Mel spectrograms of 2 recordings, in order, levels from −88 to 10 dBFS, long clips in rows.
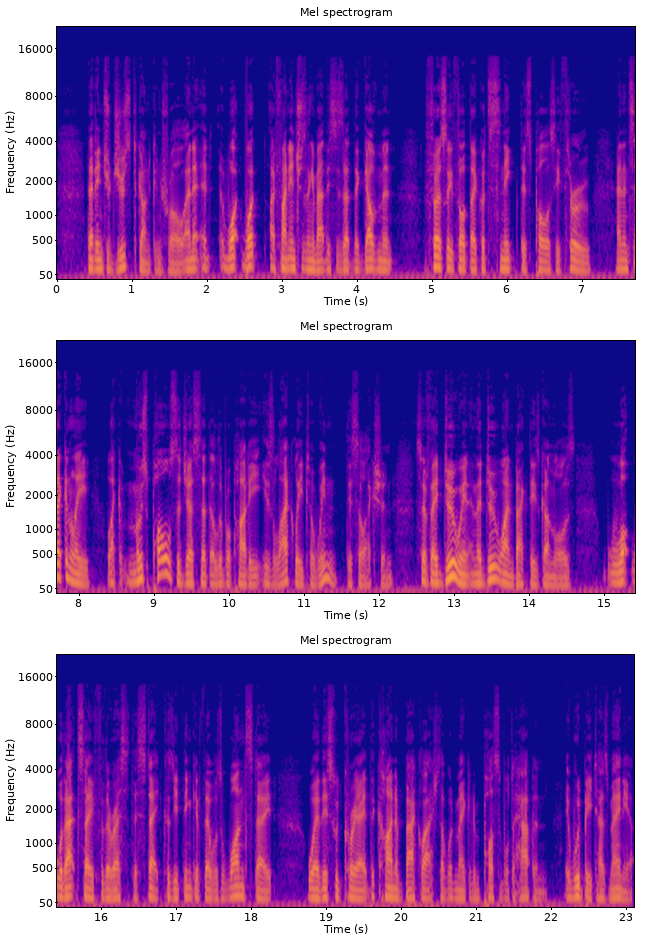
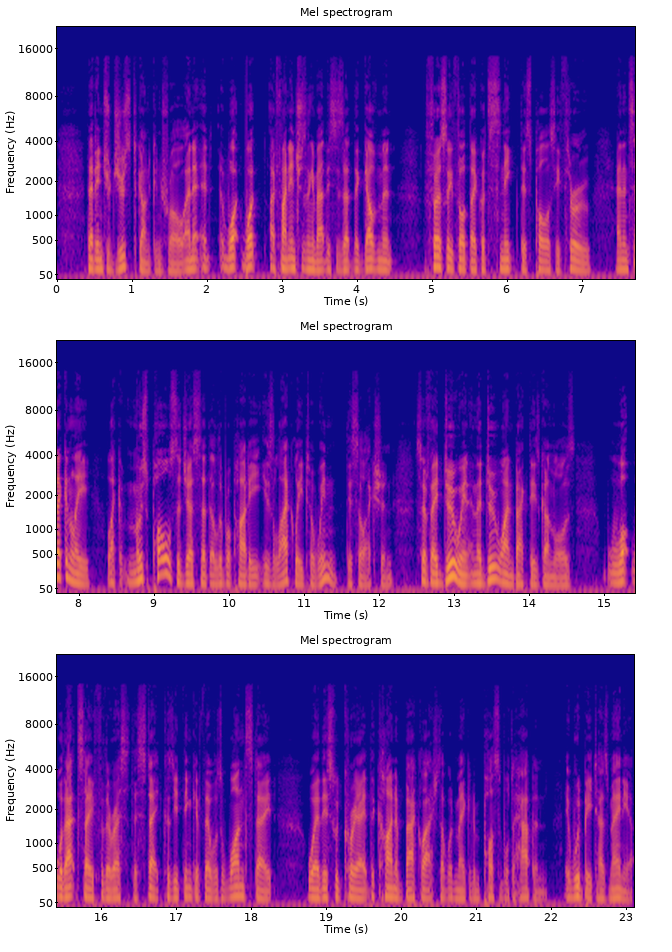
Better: neither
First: none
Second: none

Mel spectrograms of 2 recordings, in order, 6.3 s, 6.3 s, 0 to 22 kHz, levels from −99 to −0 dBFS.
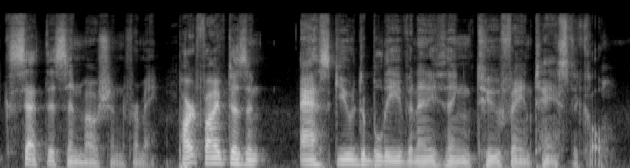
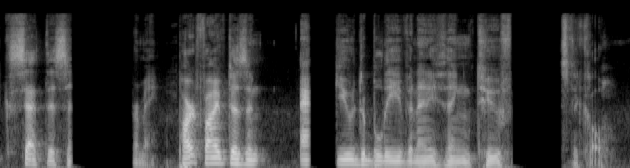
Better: first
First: none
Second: audio cutting out; at 0.5 s for 0.5 s, at 3 s and at 5 s

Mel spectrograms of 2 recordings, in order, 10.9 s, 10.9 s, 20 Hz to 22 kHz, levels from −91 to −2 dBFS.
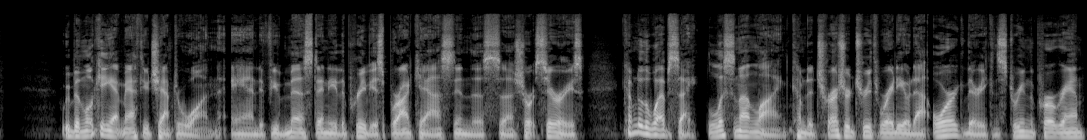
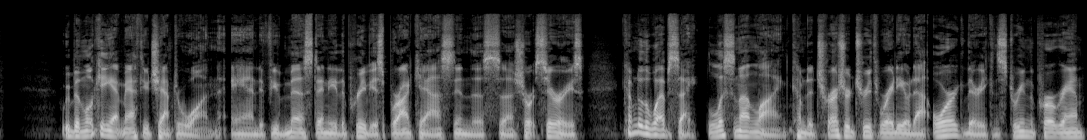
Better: neither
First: none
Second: none

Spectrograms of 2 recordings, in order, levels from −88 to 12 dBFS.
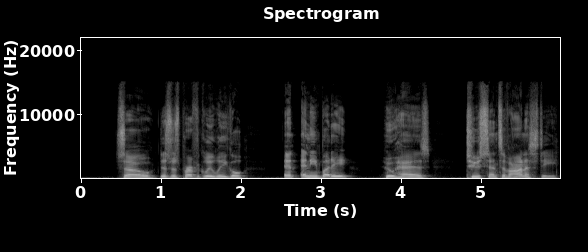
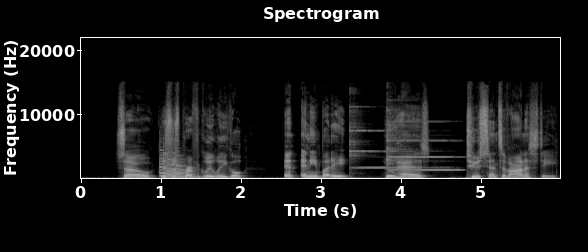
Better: first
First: none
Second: phone ringing; noticeable; at 1 s; peak 2 dB below the speech // doorbell; noticeable; from 3.5 to 5 s; peak 8 dB below the speech

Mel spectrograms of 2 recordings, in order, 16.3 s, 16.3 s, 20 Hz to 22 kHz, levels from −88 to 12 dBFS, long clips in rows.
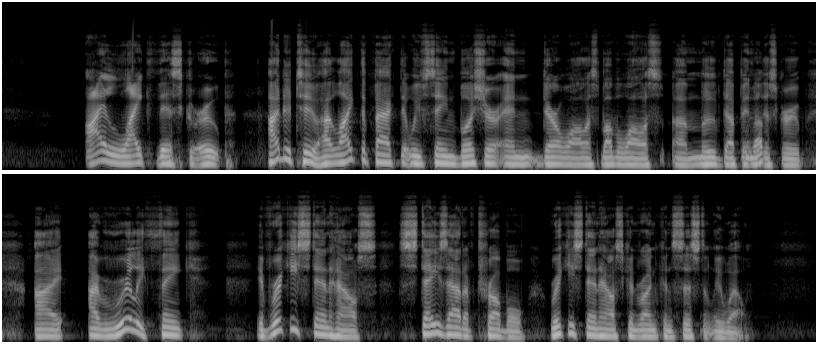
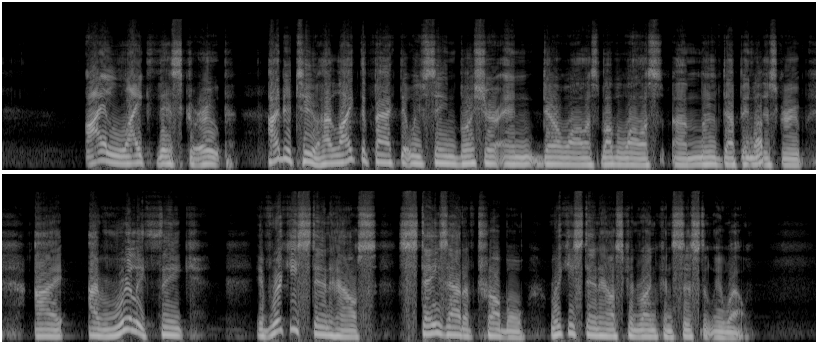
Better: first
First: none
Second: distortion; slight; 10 dB below the speech

